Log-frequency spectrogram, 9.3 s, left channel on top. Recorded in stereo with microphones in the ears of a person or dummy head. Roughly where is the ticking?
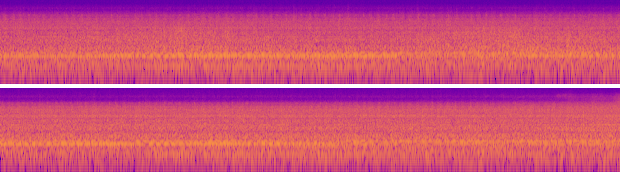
No ticking in this recording.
